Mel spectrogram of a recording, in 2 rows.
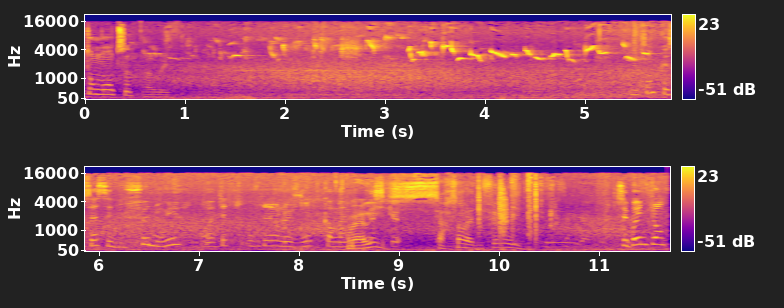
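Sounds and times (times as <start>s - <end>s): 
Eurasian blackcap singing a warbling song: 0.0s - 8.5s
steady outdoor noise: 0.0s - 11.7s
speech: 0.1s - 1.8s, 5.1s - 11.7s.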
